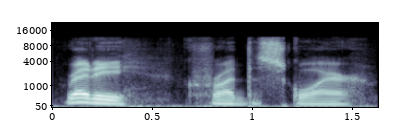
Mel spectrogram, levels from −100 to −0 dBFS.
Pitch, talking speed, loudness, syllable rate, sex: 125 Hz, 145 wpm, -18 LUFS, 4.7 syllables/s, male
